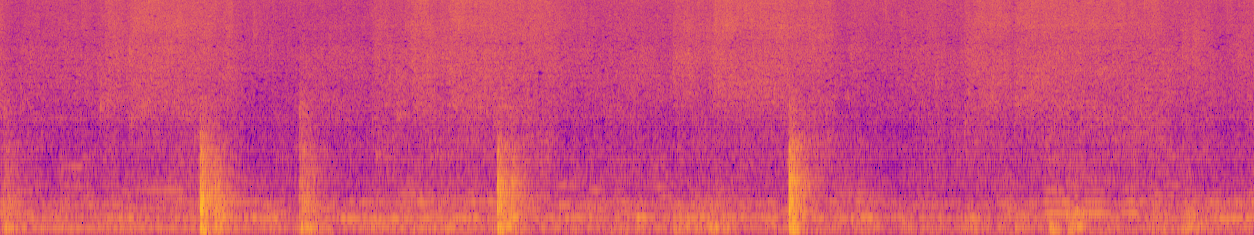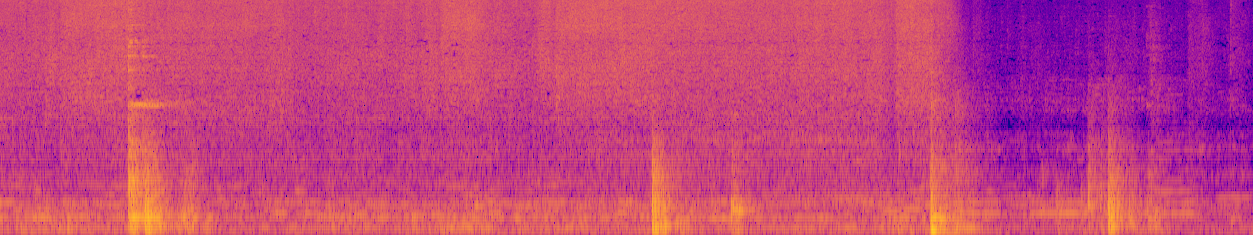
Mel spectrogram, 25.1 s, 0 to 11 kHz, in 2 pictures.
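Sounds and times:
tap running into sink: 1.0s - 5.5s, 6.7s - 8.6s, 9.6s - 14.8s, 16.9s - 20.4s, 21.2s - 22.4s
dishes knocking against sink: 2.0s - 2.4s, 5.0s - 5.4s, 7.9s - 8.3s, 13.8s - 14.6s, 19.0s - 20.0s.

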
